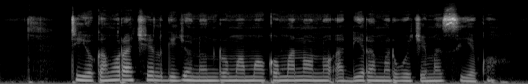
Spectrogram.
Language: Luo (Kenya and Tanzania)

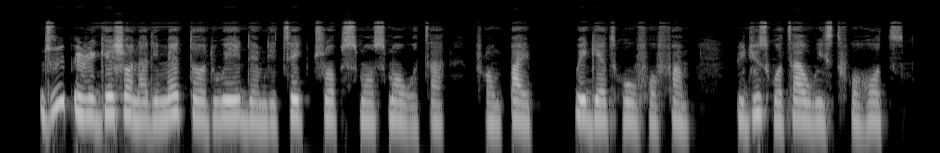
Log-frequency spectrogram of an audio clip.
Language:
Nigerian Pidgin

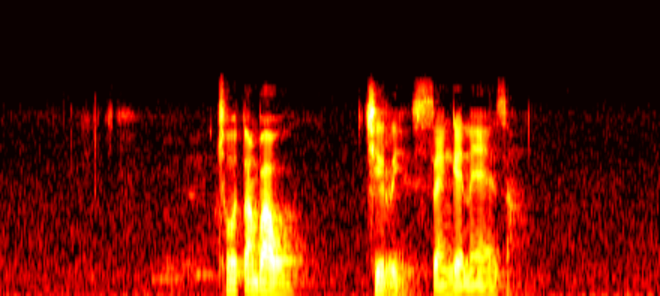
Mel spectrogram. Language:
Venda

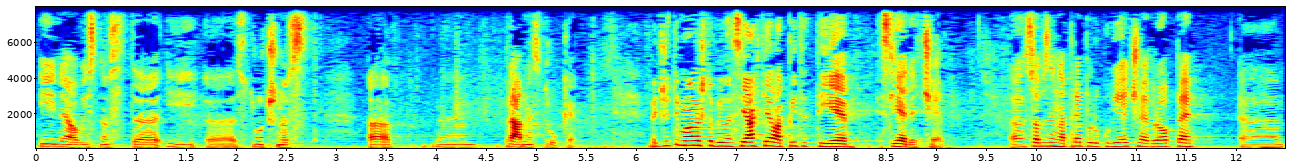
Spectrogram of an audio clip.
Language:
Croatian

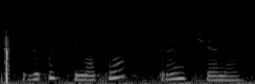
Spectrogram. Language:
Russian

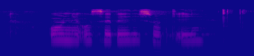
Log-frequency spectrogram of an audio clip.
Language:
Southern Sotho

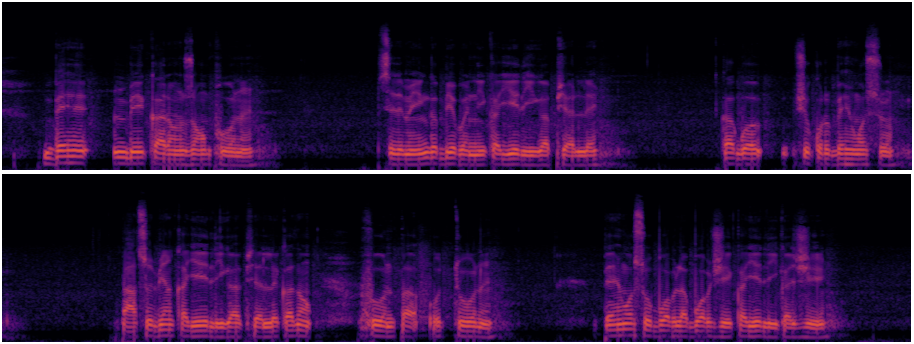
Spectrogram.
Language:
Dagbani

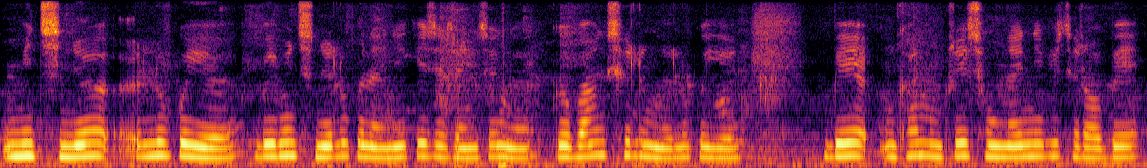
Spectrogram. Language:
Bodo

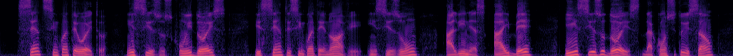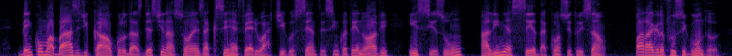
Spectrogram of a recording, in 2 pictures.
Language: Portuguese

